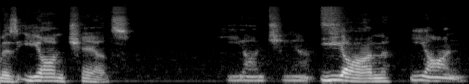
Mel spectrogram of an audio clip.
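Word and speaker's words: Aeon: Eon. Eon. It's spelled with an A. A-E-O-N. Eon Chance.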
